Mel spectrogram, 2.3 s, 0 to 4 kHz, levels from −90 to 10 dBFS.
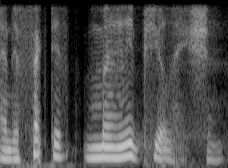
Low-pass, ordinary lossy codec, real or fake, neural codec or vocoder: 3.6 kHz; AAC, 32 kbps; fake; codec, 16 kHz in and 24 kHz out, 0.4 kbps, LongCat-Audio-Codec, two codebook decoder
